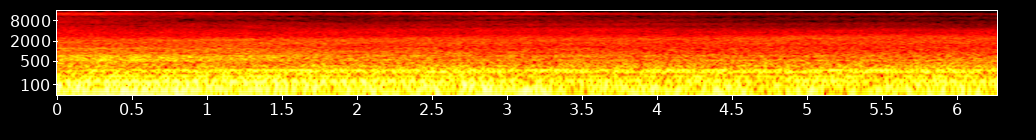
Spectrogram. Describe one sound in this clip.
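A passenger train rumbles past close by on the rails.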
